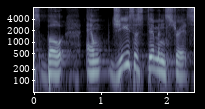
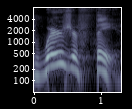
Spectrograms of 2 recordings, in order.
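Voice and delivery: gentle correction; 5 semitones higher, much slower than usual. Retold or imitated. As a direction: ask it slowly, like a patient teacher. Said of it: "in a gentle correction".

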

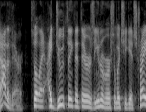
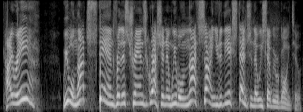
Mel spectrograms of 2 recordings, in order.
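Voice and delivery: stern team bosses; 6 semitones higher, 3 dB louder than usual. Retold or imitated. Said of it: "you're like".

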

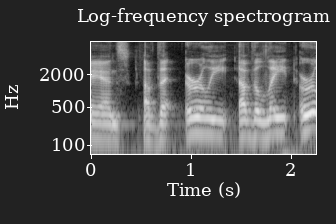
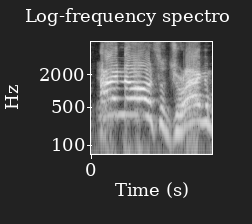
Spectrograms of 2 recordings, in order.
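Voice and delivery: high, loud exasperated holler; 12 semitones higher, 8 dB louder than usual. Retold or imitated. Singer conceding to drummer it's a dragon, shouting. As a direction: shout over the drummer's objection. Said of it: "He goes".

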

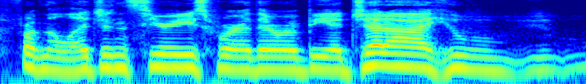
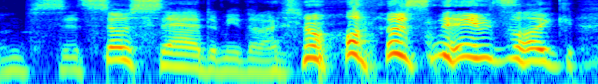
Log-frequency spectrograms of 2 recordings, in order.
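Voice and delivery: louder, higher, breaking into a laugh; laughing self-mockery; 5 semitones higher, 10 dB louder than usual. Real, not acted. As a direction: laugh at yourself as you confess. Laughing at own nerdy knowledge.

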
